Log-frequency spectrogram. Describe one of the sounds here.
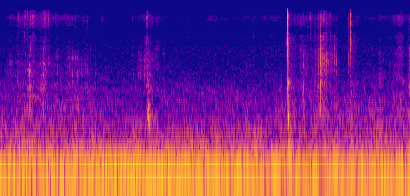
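Footsteps crunch slowly on gravel outdoors.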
